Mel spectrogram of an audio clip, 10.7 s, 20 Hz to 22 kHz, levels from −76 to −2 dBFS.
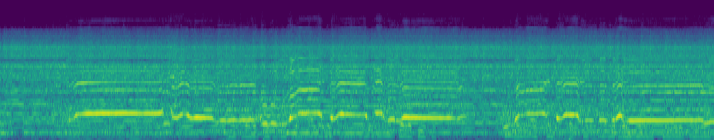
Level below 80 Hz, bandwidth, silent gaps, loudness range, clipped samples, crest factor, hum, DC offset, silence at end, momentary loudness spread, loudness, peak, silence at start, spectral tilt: -50 dBFS; 13.5 kHz; none; 1 LU; under 0.1%; 14 dB; none; under 0.1%; 0 s; 6 LU; -13 LUFS; 0 dBFS; 0 s; -2 dB/octave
